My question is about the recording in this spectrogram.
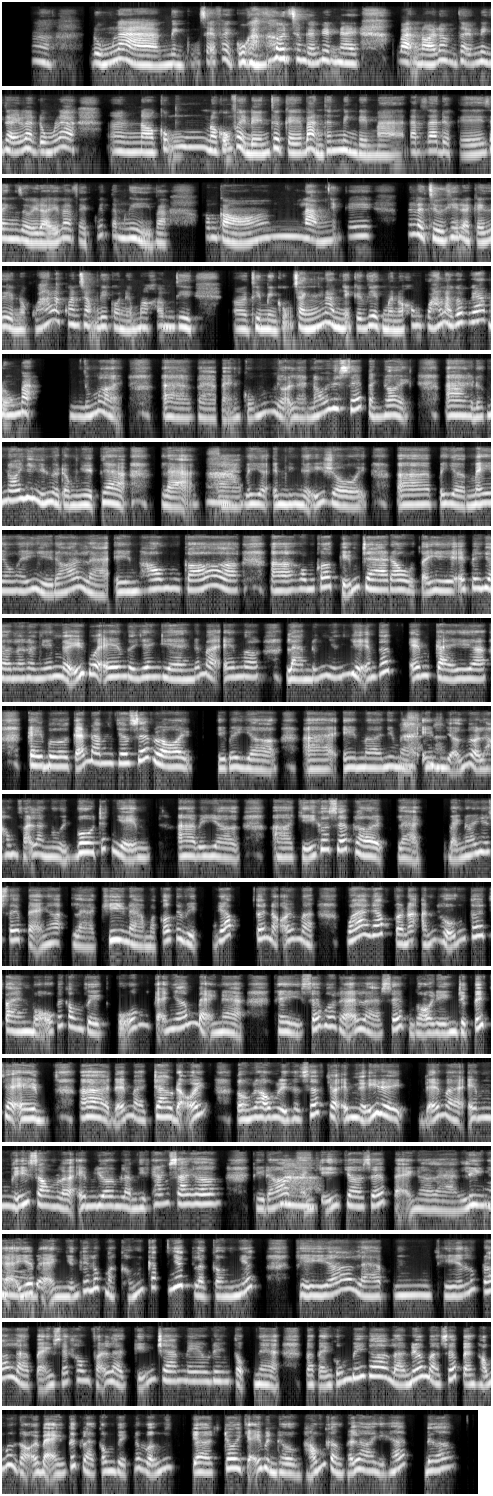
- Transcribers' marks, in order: laughing while speaking: "cố gắng hơn"; tapping; laughing while speaking: "À"; chuckle
- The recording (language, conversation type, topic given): Vietnamese, advice, Làm sao để giữ ranh giới công việc khi nghỉ phép?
